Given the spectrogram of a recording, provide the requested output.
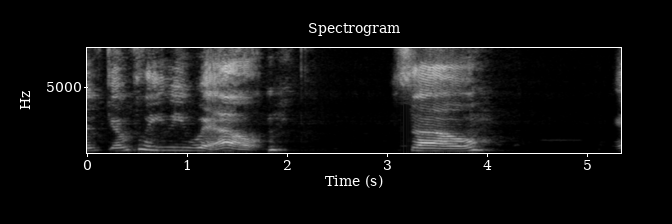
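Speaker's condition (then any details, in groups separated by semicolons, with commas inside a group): Cerebral palsy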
